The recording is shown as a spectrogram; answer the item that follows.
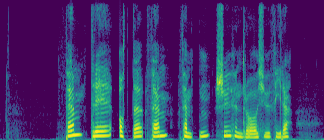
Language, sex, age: Norwegian, female, 20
